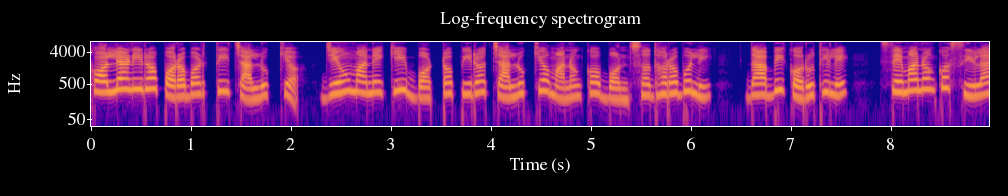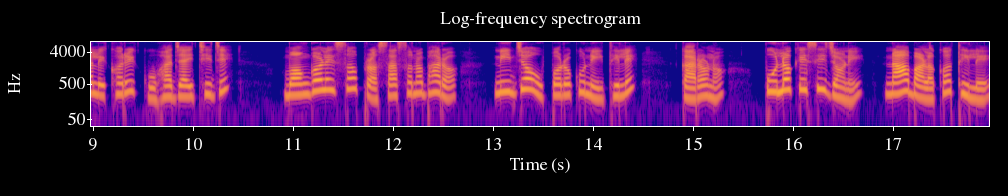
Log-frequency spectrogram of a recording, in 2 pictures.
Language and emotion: Odia, neutral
